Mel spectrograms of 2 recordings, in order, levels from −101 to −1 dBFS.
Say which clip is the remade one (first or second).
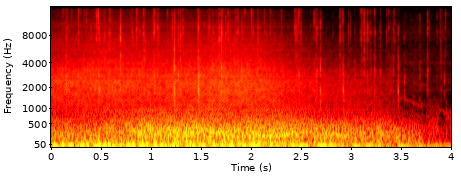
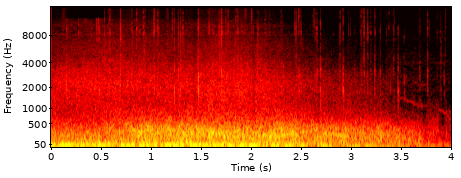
first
